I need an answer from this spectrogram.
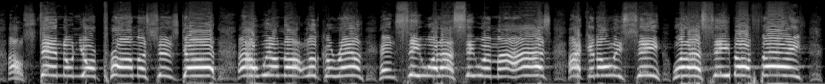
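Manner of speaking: David declaring his faith in a shout; shouted declaration. Acted. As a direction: proclaim it to the heavens.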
